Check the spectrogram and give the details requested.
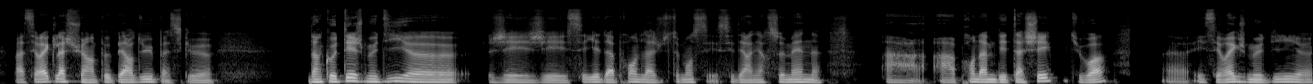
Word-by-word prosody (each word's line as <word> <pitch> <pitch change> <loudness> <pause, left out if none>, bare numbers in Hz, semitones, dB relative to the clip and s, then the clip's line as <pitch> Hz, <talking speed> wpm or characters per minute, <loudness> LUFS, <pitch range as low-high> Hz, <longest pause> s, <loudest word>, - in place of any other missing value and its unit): Bah 105 - -1
c'est 110 +4 -4
vrai 125 +3 +6
que 135 - -7
là, 130 - +7
je 125 - -2
suis 115 - -2
un 105 - +2
peu 110 - -2
perdu 115 +4 +2
parce 90 -4 -7
que 95 -2 -3 1.0
d'un 120 -1 +4
côté 135 +5 +5
je 135 -3 -1
me 130 -1 +3
dis, 140 +4 0
heu, 115 -2 +3 0.3
j'ai 105 -1 -3
j'ai 95 +1 -3
essayé 110 +4 -2
d'apprendre 110 +2 0
là, 105 -1 +1
justement 110 +3 -5
ces 110 - -9
ces 105 - -10
dernières 105 0 -2
semaines 110 -3 0 0.6
à 95 -3 -7
à 100 -1 -4
apprendre 115 +3 +1
à - - +6
me 115 - +4
détacher, 110 +8 +2
tu 110 - -8
vois? 110 +2 +3 0.6
Heu, 65 0 -9
et 110 - -6
c'est 110 0 -3
vrai 120 +4 +5
que 120 - 0
je 115 - -5
me 110 -1 +3
dis, 120 +3 0
heu. 110 0 -2
110 Hz, 205 wpm, -24 LUFS, 105-120 Hz, 1.0 s, là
